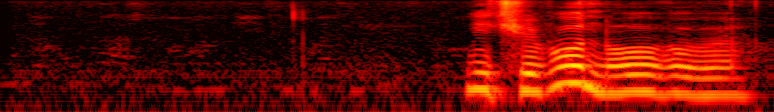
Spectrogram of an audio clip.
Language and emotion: Russian, sad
